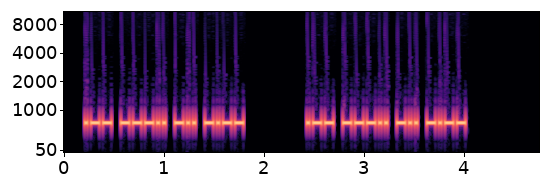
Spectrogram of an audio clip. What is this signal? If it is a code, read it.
Morse code, heard as a keyed tone, about 40 wpm, 700 Hz. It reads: W8DY W8DY
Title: USA Call Signs - 4 Characters - Repeated 2x - 40wpm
